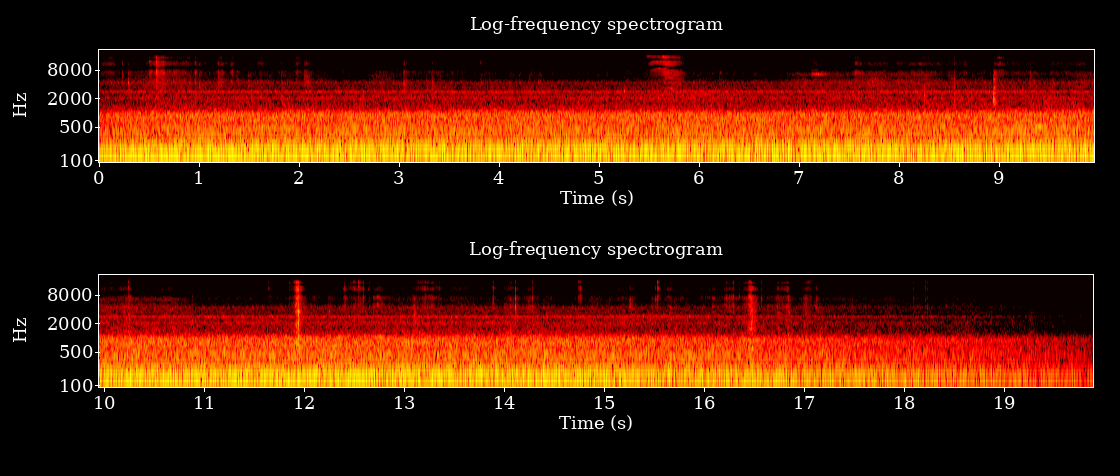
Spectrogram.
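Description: Steady rumble of a train running, heard from inside a passenger car, with a few faint clicks.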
